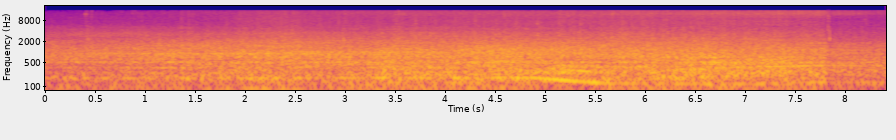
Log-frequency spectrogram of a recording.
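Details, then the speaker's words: Chevrolet 2500 HD 3/4-ton 4x4 pickup, 6.0 Vortec V8, low miles: steady, even engine note with a faint light tick, probably fuel, under road noise; no warning lights, normal running engine. "nothing wrong sounds good you can hear the slight little ti ti just a slight little thingy thing probably fuel"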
